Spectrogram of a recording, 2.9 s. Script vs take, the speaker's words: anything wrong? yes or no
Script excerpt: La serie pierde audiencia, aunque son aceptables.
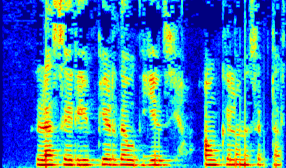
no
